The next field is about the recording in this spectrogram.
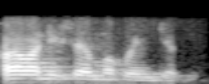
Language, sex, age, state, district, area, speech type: Assamese, male, 30-45, Assam, Nagaon, rural, conversation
